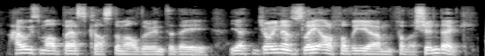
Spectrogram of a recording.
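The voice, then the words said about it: Put-on character accent. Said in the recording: “Yes, the accent. ... it's really difficult to keep an accent when someone else is doing another accent”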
